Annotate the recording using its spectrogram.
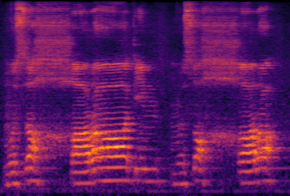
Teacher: खा की आवाज जारी रहती है, जारी रखेंगे · खा हुर्फ मुस्तालिया में से है तो उसको पूर भी करेंगे और रा को पूर करेंगे, रा के ऊपर जबर है, एक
